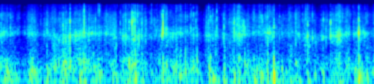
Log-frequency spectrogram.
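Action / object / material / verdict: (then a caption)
scrape / handful of autumn leaves / leaves / none. A small handful of brown, dry autumn leaves is held in one bare hand in front of a microphone while the fingertips and palm crush and crumple them by squeezing and rubbing. The result is a steady, bright crinkling and crackling, with sharp little crunches popping out now and then and almost no low end.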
